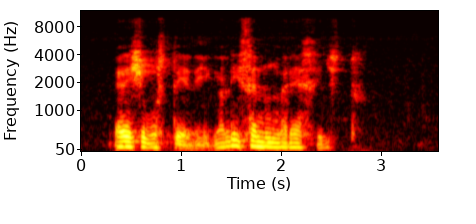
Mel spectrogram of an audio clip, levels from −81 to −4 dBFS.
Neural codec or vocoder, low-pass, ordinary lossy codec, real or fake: vocoder, 22.05 kHz, 80 mel bands, WaveNeXt; 9.9 kHz; MP3, 96 kbps; fake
